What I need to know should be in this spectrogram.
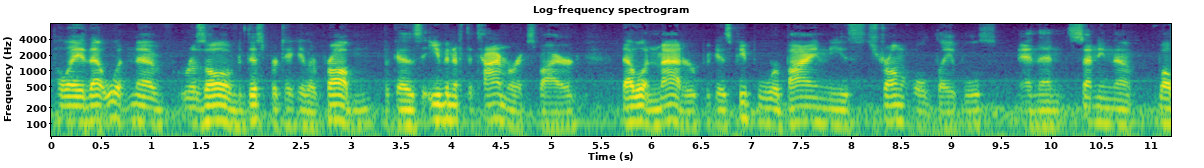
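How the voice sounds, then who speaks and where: A man hosting a casual gaming podcast, talking in an animated, complaining way and laughing easily. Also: deep voice, slight background noise, low-quality recording. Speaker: podcast host.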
